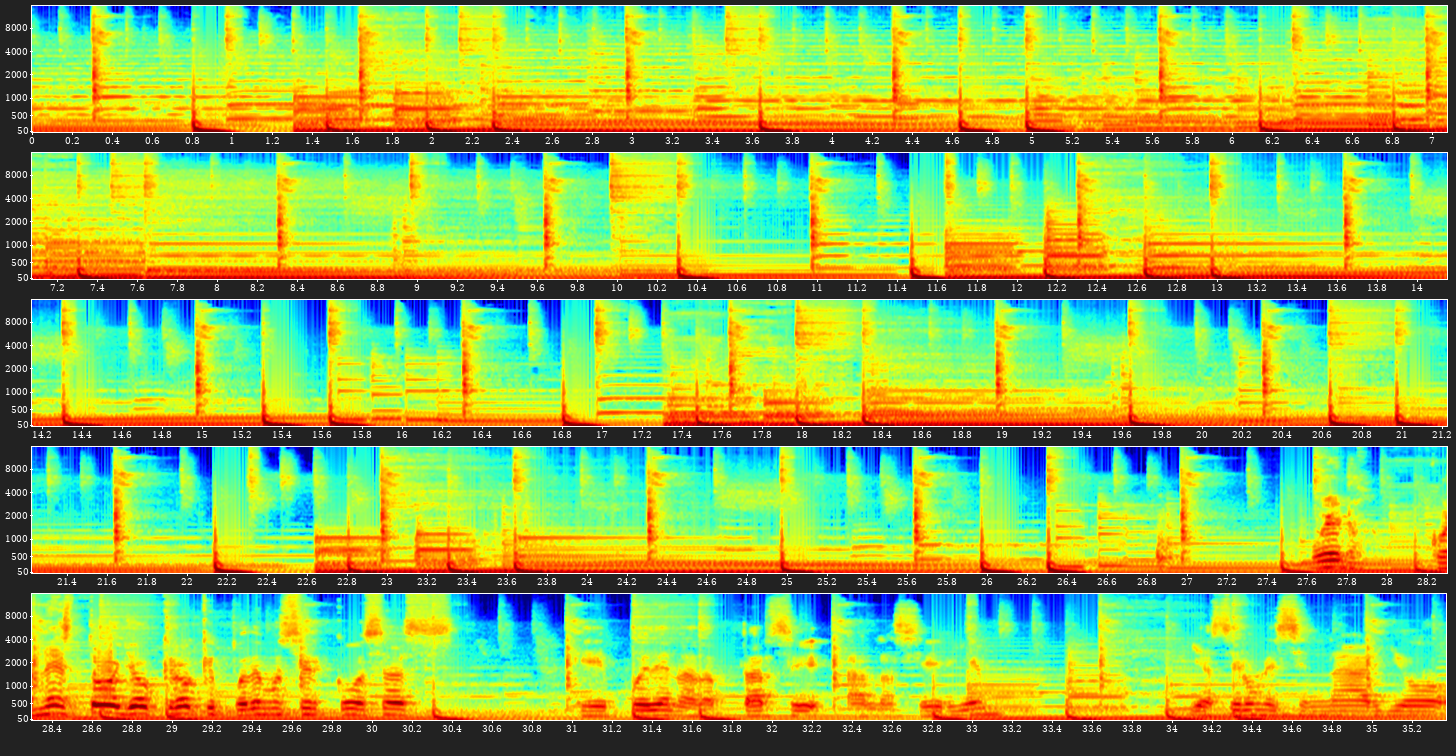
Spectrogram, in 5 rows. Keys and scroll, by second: 4.9 super+t, 7.9 Return, 8.8 Down, 9.9 Up, 14.4 Up, 32.9 Down.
